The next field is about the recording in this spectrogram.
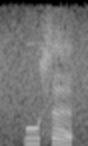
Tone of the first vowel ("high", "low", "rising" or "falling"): high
